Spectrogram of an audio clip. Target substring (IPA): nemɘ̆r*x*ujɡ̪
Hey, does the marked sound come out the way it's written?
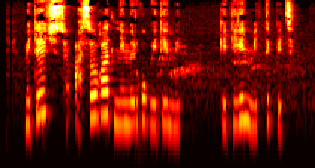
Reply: no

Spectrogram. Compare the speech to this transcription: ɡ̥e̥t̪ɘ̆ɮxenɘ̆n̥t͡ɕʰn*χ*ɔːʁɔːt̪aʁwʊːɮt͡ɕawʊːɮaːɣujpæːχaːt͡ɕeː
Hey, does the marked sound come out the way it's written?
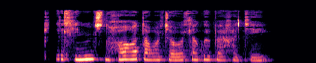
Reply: yes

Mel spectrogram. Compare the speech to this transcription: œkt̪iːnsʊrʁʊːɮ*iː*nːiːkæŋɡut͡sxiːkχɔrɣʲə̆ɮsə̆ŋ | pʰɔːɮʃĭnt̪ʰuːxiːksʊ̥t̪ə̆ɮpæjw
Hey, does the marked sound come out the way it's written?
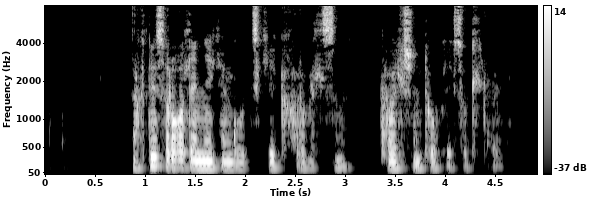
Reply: yes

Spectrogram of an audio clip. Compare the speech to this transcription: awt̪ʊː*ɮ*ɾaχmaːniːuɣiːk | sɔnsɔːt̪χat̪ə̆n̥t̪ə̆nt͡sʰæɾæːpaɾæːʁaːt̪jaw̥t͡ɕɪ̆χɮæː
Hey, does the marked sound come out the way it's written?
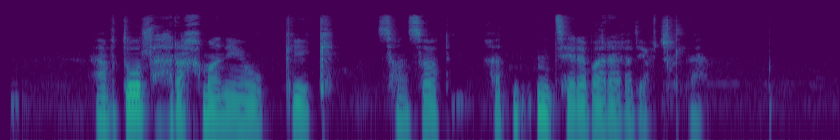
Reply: yes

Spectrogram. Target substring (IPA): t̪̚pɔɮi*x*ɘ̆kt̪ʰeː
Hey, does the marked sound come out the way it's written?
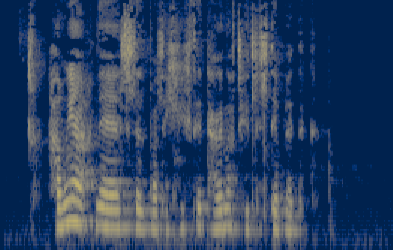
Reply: yes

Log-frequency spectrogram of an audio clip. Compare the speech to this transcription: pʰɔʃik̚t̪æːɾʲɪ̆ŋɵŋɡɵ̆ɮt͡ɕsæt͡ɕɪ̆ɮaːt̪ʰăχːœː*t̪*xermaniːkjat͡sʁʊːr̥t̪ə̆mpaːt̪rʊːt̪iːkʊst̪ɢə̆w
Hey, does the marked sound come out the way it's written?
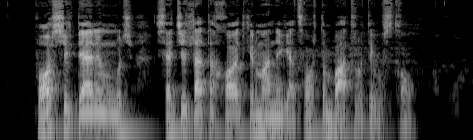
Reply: yes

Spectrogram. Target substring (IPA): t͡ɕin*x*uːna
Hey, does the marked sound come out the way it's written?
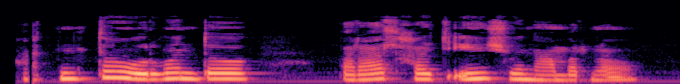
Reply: no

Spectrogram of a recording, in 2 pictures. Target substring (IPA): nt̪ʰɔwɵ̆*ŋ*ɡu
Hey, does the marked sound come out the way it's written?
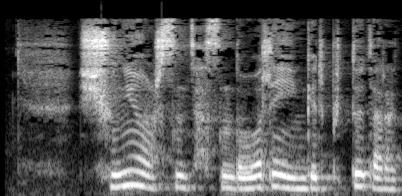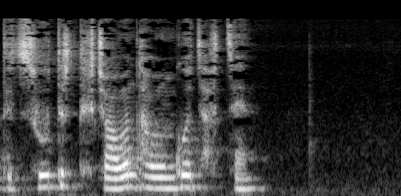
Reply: yes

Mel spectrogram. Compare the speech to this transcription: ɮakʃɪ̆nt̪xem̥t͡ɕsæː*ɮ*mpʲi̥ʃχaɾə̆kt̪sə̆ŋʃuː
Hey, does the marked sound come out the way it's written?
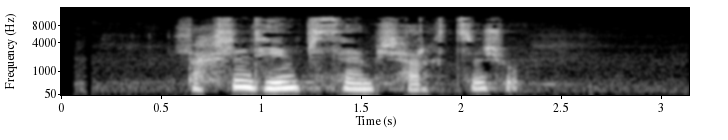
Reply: no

